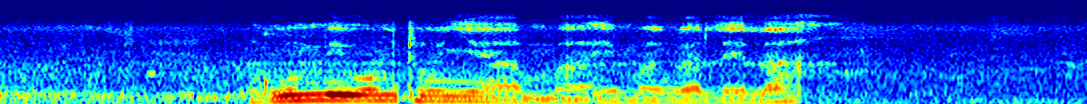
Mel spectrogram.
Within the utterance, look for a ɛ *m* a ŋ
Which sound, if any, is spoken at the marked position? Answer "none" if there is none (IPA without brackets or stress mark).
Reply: m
